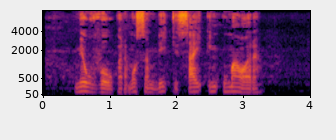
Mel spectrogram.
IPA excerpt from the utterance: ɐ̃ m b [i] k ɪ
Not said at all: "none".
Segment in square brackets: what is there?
i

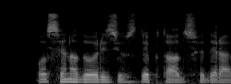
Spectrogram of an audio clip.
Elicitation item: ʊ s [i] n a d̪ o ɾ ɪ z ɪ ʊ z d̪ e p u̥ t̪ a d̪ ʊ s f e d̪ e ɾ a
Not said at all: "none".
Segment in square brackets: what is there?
e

